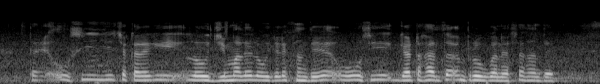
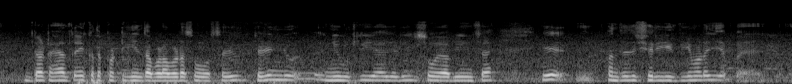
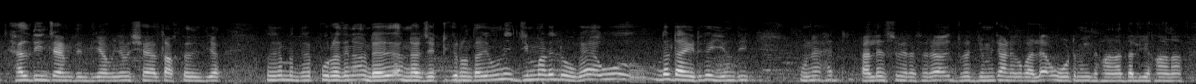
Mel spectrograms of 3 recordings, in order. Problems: constant background noise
